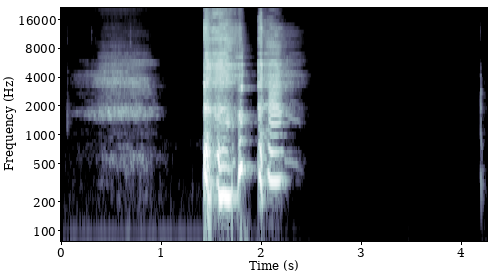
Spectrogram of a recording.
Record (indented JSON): {
  "cough_length": "4.3 s",
  "cough_amplitude": 32768,
  "cough_signal_mean_std_ratio": 0.32,
  "survey_phase": "beta (2021-08-13 to 2022-03-07)",
  "age": "45-64",
  "gender": "Female",
  "wearing_mask": "No",
  "symptom_cough_any": true,
  "symptom_sore_throat": true,
  "symptom_fever_high_temperature": true,
  "symptom_onset": "12 days",
  "smoker_status": "Never smoked",
  "respiratory_condition_asthma": false,
  "respiratory_condition_other": false,
  "recruitment_source": "REACT",
  "submission_delay": "1 day",
  "covid_test_result": "Negative",
  "covid_test_method": "RT-qPCR"
}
